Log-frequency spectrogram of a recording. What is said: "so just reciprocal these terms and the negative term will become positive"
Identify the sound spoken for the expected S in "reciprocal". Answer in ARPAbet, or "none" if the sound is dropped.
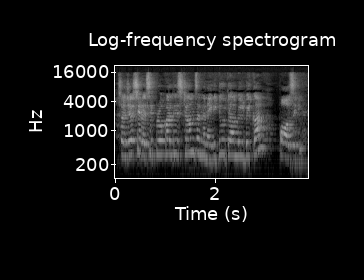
S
